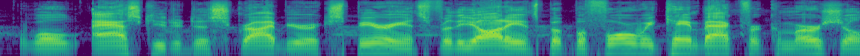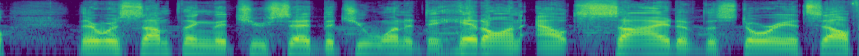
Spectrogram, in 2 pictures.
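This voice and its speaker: A male sports radio host interviewing guests at a live broadcast, talking eagerly with many restarts and self-corrections. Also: mid-range voice. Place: studio booth at a sports event.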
